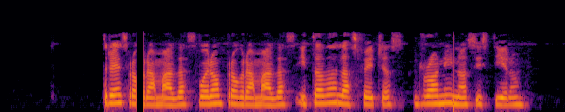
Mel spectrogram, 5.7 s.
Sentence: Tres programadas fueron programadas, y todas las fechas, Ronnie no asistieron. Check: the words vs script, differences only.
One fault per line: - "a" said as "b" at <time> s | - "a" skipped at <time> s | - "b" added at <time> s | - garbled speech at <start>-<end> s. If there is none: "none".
none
